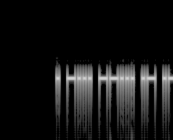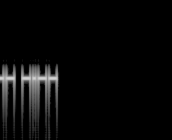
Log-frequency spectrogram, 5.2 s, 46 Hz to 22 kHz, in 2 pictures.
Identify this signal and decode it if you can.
Morse code, heard as a keyed tone, about 30 wpm, 700 Hz. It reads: EB7AWY
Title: DXCC-100 Call Signs - 6 Characters - Repeated 2x - 30wpm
